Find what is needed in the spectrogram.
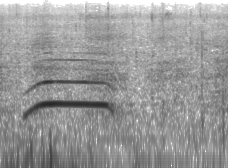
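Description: A single long, high call from a person's voice: it rises at the start, holds one pitch for about a second, and stops.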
